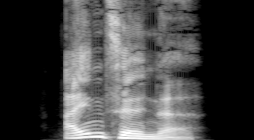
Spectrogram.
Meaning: 1. nominative/accusative/genitive plural of Einzelner 2. inflection of Einzelner: feminine nominative singular 3. inflection of Einzelner: definite masculine/neuter nominative singular
- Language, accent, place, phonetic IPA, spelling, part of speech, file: German, Germany, Berlin, [ˈaɪ̯nt͡sl̩nə], Einzelne, noun, De-Einzelne.ogg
